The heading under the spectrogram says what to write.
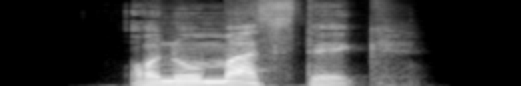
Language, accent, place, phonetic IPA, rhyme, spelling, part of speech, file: German, Germany, Berlin, [onoˈmastɪk], -astɪk, Onomastik, noun, De-Onomastik.ogg
- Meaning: onomastics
